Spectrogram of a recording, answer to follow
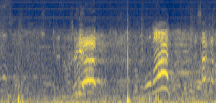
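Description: A football kicked twice on the pitch, two dull thuds about two seconds apart, with players shouting loud wordless calls between and after the kicks.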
